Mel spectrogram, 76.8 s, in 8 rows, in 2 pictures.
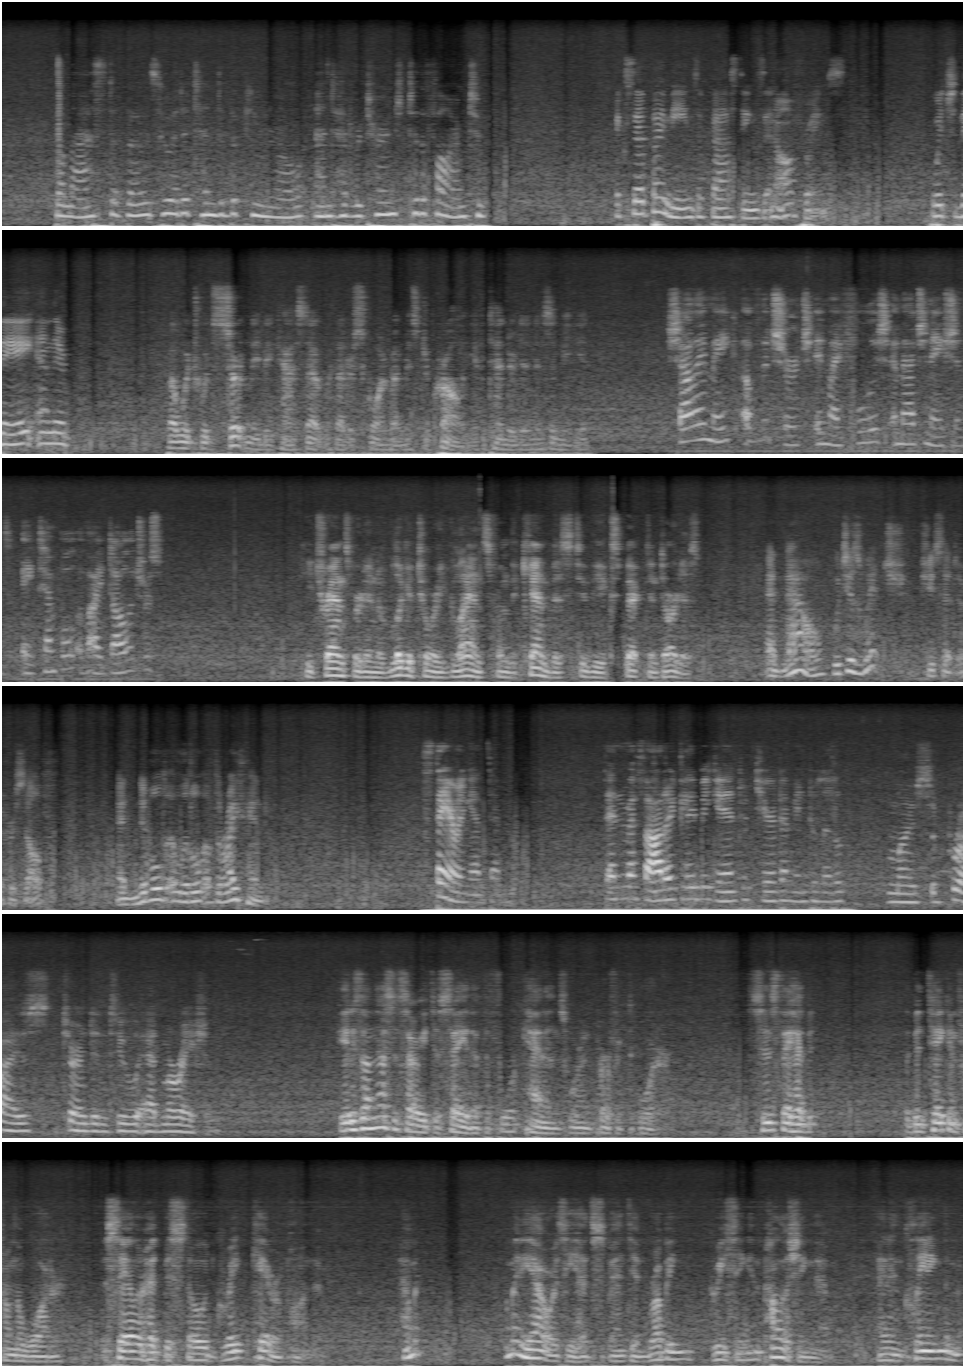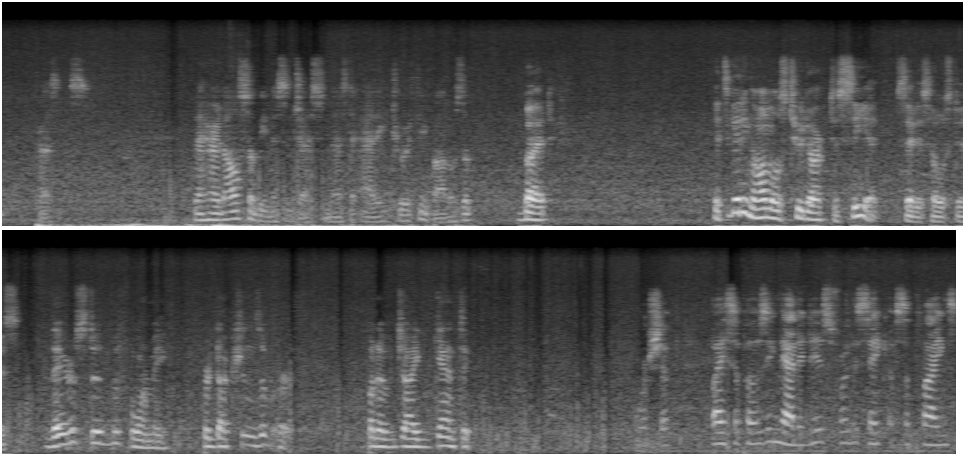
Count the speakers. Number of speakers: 9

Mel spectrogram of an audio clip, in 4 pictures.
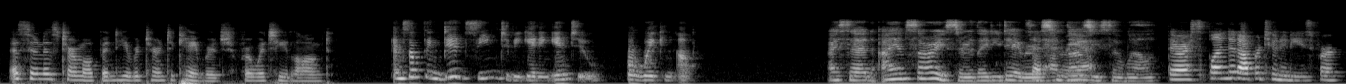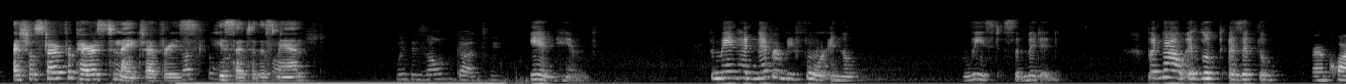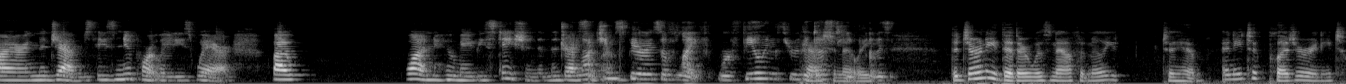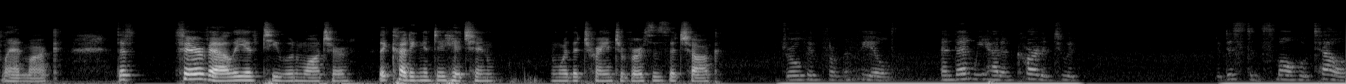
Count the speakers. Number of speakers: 6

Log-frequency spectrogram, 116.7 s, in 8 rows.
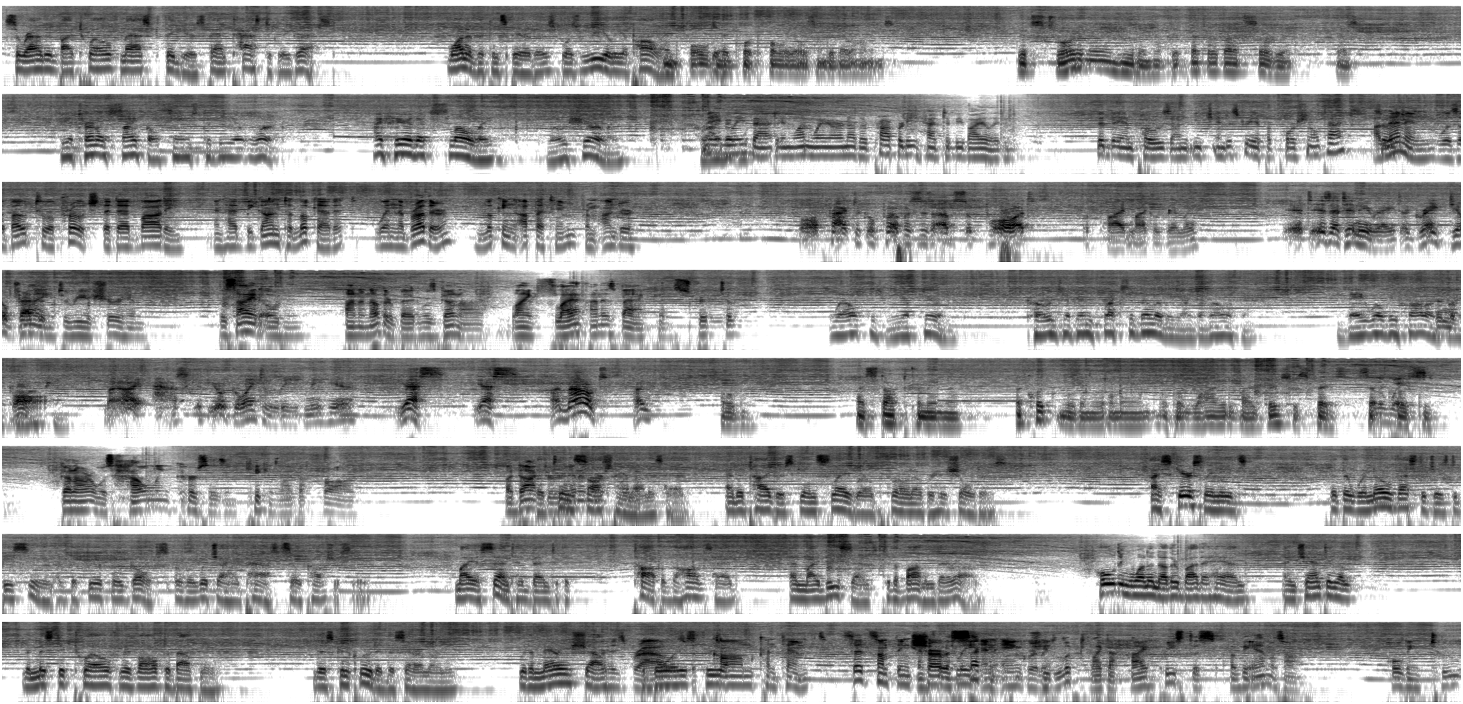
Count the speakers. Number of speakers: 7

